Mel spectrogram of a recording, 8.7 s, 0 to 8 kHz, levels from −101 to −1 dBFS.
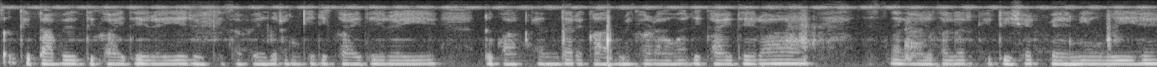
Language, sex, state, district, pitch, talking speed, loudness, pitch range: Hindi, female, Chhattisgarh, Korba, 160 Hz, 235 wpm, -26 LUFS, 155-165 Hz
